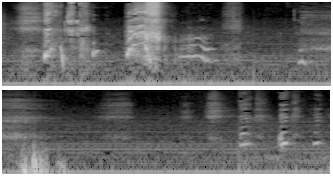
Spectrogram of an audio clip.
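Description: Gasping in-breaths and a loud burst like a sneeze, with vocal sounds and a low hum in the background; repeated sneezing.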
